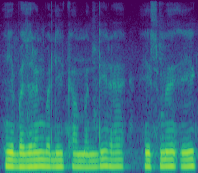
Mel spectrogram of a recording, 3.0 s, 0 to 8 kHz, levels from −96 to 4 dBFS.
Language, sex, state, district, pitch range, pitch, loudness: Hindi, male, Rajasthan, Jaipur, 115-120 Hz, 120 Hz, -16 LUFS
